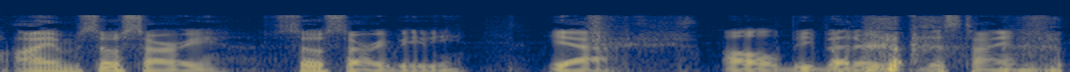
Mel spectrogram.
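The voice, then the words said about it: Flat robotic singing voice. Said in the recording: “is my robot voice not really portraying the passion of this song?”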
